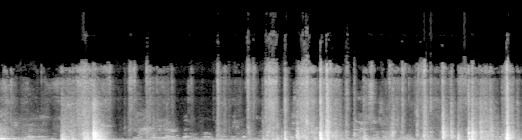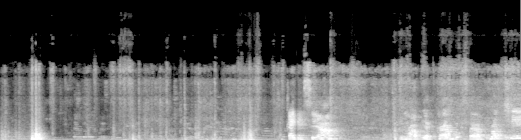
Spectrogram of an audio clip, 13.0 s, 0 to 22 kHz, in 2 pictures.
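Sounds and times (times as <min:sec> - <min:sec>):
food containers knocking and clicking: 0:03.3 - 0:07.2.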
